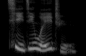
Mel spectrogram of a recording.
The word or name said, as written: 迄今为止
